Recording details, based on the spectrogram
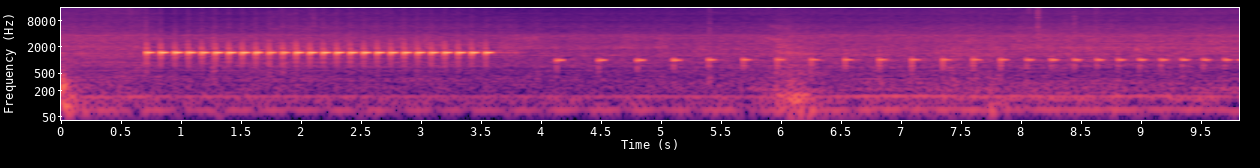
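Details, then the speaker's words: Rolls-Royce Phantom creeping close alongside an obstacle, with PDC activated by reverse and still on in drive: rapid even beeps about three a second, then a lower, steadier chirp; parking sensor proximity warning. "now if I go into reverse for a second it'll activate the PDC and go back to drive it'll still be there"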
